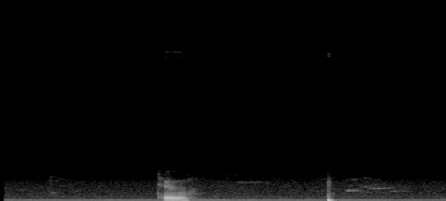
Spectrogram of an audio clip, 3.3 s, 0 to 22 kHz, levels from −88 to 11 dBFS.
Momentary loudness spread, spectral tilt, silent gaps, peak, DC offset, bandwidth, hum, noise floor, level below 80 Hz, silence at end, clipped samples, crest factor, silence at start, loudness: 27 LU; -14 dB/octave; none; -6 dBFS; under 0.1%; 2.8 kHz; 50 Hz at -45 dBFS; -50 dBFS; -46 dBFS; 0.85 s; under 0.1%; 24 dB; 1.2 s; -25 LUFS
